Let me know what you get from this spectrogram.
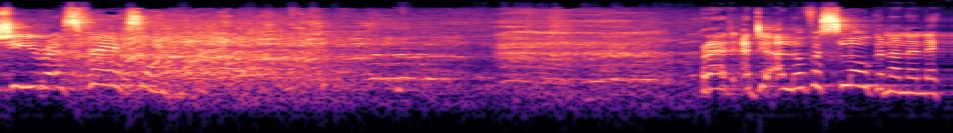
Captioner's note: audience laughs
